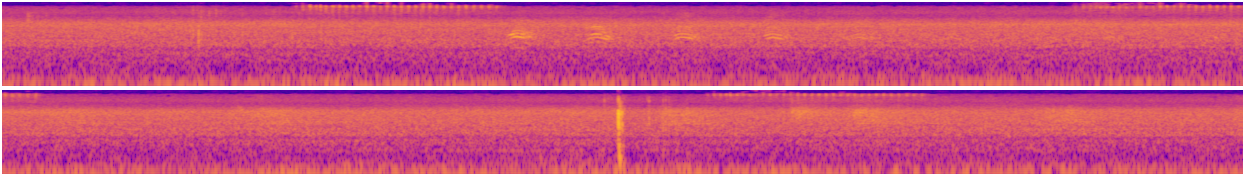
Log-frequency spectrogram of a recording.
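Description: Steady low outdoor rumble with a bird calling a quick run of five or six short notes a few seconds in, and a single sharp click a little past the middle.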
